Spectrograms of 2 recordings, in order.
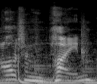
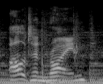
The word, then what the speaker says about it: Altenrhein: So we're going to fly out of uh Altonheine. No, Alton Rin.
